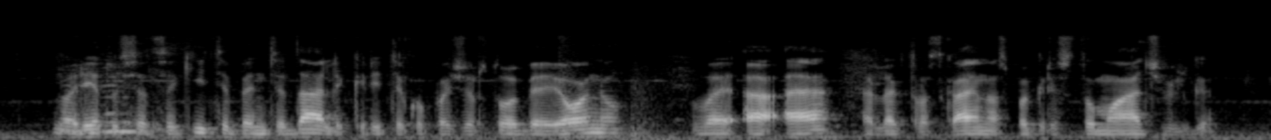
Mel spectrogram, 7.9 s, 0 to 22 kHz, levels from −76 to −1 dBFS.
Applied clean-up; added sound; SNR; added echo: none; Subway, metro, underground; 14 dB; none.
